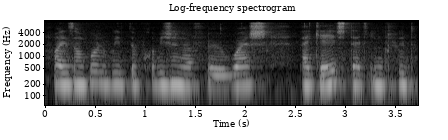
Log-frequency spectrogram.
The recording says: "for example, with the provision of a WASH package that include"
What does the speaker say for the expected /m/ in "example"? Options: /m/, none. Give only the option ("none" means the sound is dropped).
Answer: none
